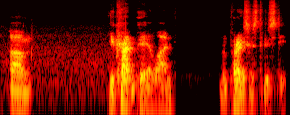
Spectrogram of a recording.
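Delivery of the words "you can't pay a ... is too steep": soft, theatrical stage whisper meant to carry. Repeating the line for a listener who missed it, in a stage whisper. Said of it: "Stage whisper".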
